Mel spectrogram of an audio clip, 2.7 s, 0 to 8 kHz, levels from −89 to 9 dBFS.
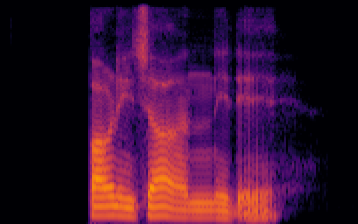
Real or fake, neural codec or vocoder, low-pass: fake; codec, 16 kHz, 0.8 kbps, ZipCodec; 7.2 kHz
